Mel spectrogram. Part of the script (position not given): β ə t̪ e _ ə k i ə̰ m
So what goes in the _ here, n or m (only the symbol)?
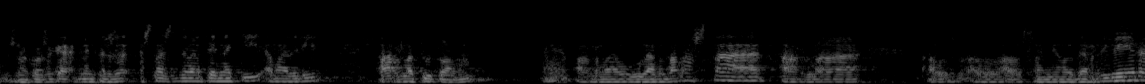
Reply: n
